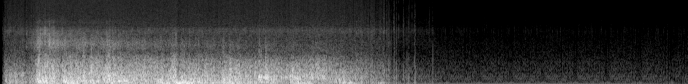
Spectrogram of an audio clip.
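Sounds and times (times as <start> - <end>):
clear thunder: 0.0 - 4.2.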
